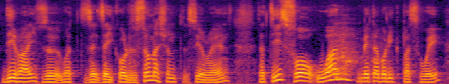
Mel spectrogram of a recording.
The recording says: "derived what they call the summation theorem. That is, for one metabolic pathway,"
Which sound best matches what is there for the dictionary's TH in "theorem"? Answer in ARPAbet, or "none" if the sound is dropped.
S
